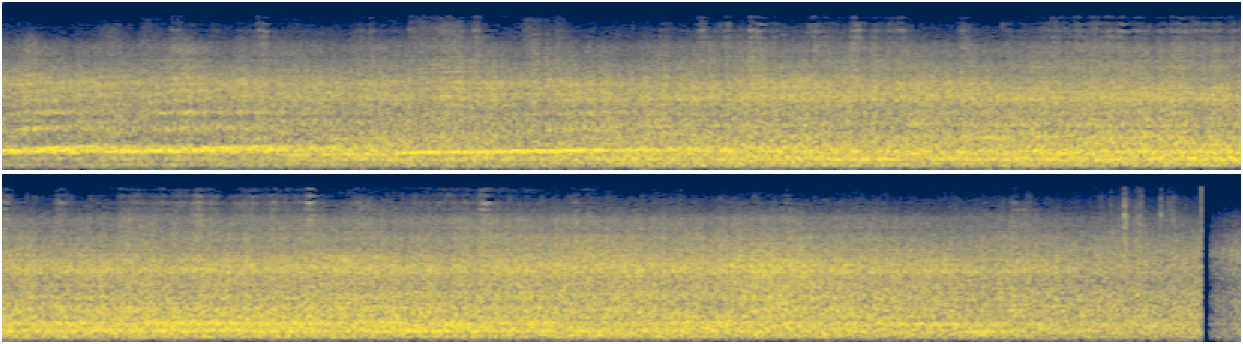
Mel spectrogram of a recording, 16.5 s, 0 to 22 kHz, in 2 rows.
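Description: Madrid Metro 8400-series electric train pulling out of the station: a rising electric whine as it accelerates, then steady wheel and rail noise as the cars run past, easing off as the last car enters the tunnel. The sound cuts off abruptly near the end.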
